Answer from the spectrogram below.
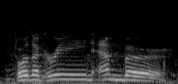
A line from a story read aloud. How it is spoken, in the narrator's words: Lord Blackstar shouted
